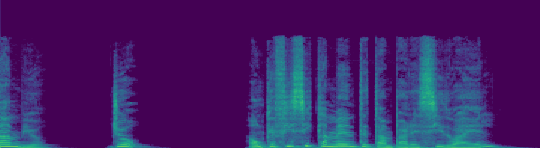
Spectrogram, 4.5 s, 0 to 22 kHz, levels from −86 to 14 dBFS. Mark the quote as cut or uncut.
uncut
